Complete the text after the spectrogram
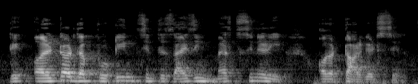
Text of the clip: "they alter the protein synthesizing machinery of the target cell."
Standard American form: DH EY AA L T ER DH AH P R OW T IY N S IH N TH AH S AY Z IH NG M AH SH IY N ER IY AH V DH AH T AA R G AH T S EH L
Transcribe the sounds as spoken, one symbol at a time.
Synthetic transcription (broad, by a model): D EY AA L T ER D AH P R OW T IY N S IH N T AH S AY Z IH NG M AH S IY N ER IY AH V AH T AA R G AH T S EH L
